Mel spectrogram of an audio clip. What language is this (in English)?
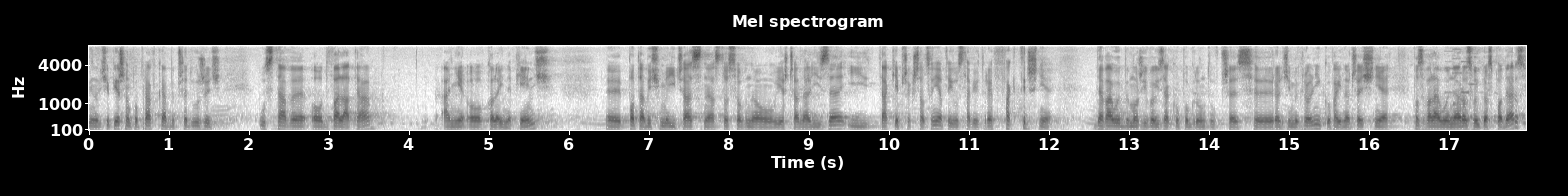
Polish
